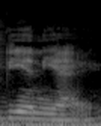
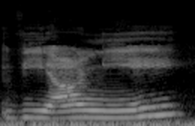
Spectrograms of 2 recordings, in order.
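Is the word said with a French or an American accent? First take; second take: American; French. First: It is said with an American accent. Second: It is said with a French accent. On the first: "but I didn't. That's it's" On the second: "I was going to go with a French pronunciation. I was going to be like"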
